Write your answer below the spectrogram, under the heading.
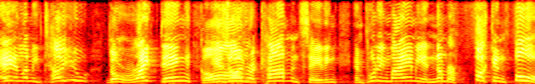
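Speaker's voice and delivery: very high, frenzied, unhinged yelled rant. Telling Jordan to put Miami higher after a win, shouting. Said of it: "while you're shouting at everyone in America".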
